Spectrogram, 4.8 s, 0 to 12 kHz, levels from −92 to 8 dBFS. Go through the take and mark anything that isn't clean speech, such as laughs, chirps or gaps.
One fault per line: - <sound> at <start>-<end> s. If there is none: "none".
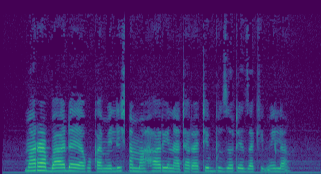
- dropout at 1.9-1.9 s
